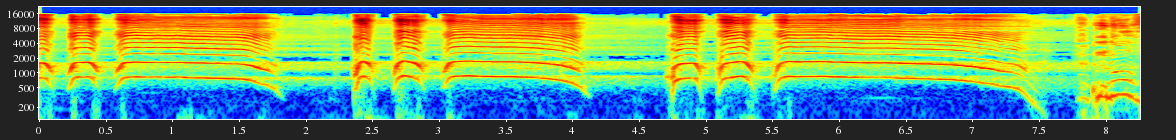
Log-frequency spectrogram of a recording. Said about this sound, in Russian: Через некоторое время петух прокукарекал трижды.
